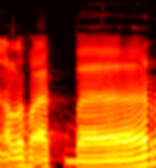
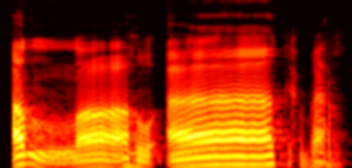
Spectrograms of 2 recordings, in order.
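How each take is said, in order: First: The vowel after b in Akbar is long. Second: The first vowel of Akbar is drawn out long. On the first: It turns the phrase into calling God a drum. "Kalau ba-nya panjang" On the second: It turns the phrase into a question asking whether God is great. "panjangnya itu pada akbarnya. Allahnya pendek"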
